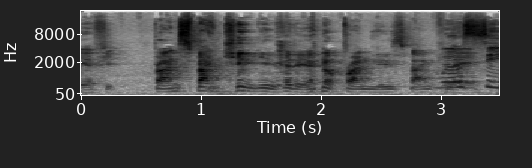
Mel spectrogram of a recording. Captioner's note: laughter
